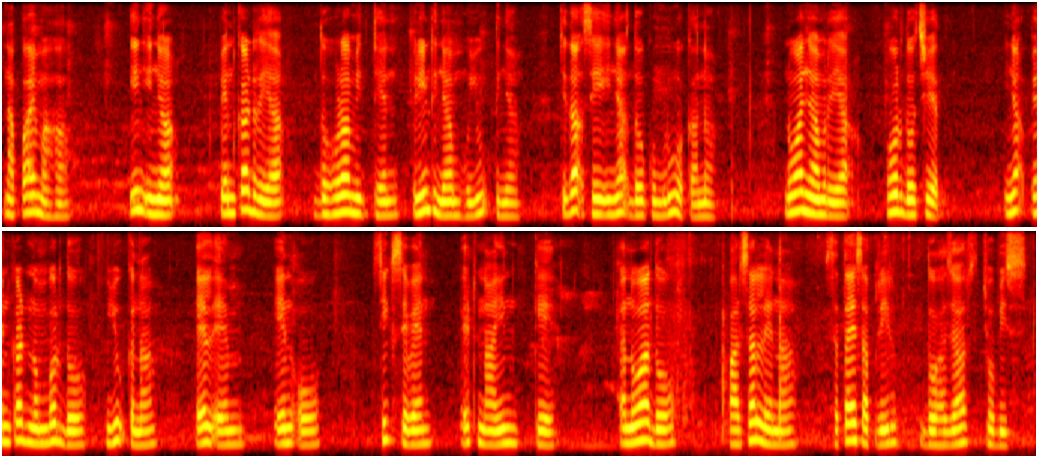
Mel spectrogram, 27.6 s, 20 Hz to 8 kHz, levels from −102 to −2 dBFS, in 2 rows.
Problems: none marked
